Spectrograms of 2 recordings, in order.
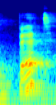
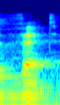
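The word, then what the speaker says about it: בּ: that it tell you that it's meant to me a harder sound so bet as opposed to vet and so this chart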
